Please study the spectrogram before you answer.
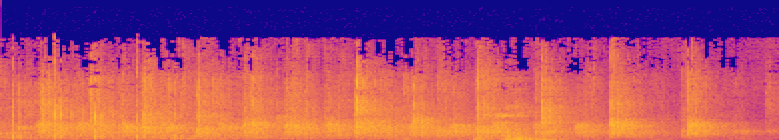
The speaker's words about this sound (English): Let's give the ladies a round of applause again.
